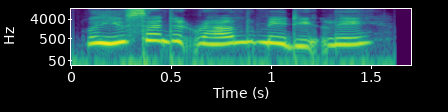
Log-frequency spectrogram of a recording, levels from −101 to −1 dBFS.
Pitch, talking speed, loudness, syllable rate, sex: 315 Hz, 210 wpm, -14 LUFS, 6.8 syllables/s, female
